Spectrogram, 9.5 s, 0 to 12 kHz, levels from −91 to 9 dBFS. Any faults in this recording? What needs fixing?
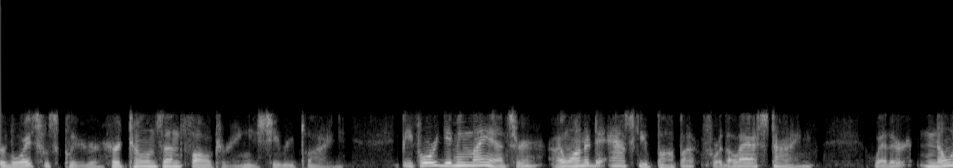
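The iLBC codec is audible throughout the clip: the speech is band-limited to 4 kHz, leaving it dull, and has a plainly rough, synthetic texture. Each short frame's excitation is coded independently, and the character fits 20 ms frames at about 15.2 kbps. To prevent it, record or transmit through a wideband codec such as Opus, or uncompressed PCM, instead of iLBC.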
